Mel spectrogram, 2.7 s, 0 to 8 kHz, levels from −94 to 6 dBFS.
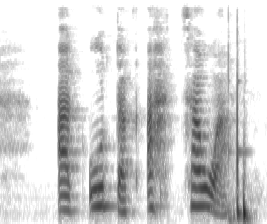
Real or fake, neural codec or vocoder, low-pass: real; none; 7.2 kHz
